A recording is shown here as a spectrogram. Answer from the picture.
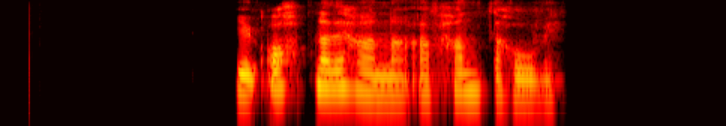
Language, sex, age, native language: Icelandic, female, 30-39, Icelandic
